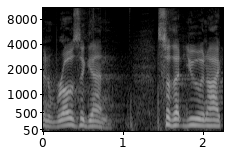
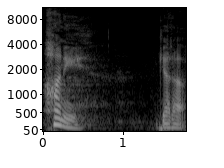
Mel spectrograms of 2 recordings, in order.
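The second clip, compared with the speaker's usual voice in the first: put-on soft, gentle, tender, loving tone; 7 semitones lower, 8 dB quieter than usual. Showing how a parent might gently wake a child: warm, tender wake-up call. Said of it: "I wish that's what I sounded like".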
